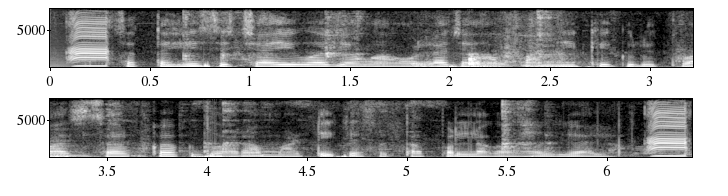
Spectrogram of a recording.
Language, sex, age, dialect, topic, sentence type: Bhojpuri, female, 18-24, Western, agriculture, statement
